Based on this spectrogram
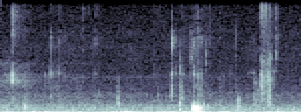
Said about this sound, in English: As I take a sip, I think we'll go back because there's a bit of an echo in here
